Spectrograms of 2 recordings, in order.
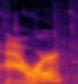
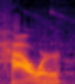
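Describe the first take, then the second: First: The word starts with a vowel, no H. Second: The word starts with an audible H sound. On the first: The speaker calls it right. "you don't pronounce the H" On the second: The speaker calls it wrong. "you don't say hour"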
